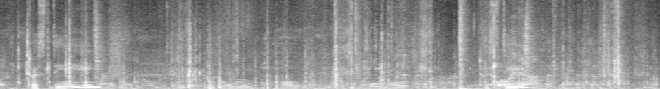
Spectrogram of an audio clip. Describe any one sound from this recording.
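Small cardboard boxes rustle and tap as they are handled.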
